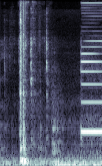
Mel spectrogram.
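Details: Chrysler/Dodge Grand Caravan that only starts sometimes; one sharp click on turning the key, then no cranking, just a dash chime; starter click, no crank, possibly a bad starter (codes still to be scanned).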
